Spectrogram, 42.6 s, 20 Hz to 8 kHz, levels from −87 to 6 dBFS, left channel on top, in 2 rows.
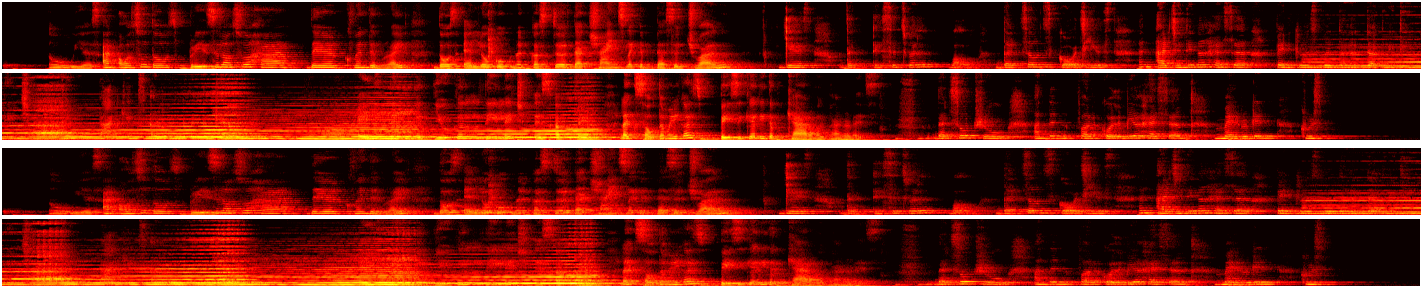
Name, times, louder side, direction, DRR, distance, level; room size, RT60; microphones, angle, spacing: voice 1, 0.7-10.9 25.7-34.2, left 5 dB, 60° left, 6 dB, 0.4 m, -28 dB
voice 2, 11.6-12.8 13.1-13.9 14.2-14.6 14.9-25.2 34.7-41.1, equal, 80° left, 4 dB, 1.0 m, -33 dB
sound 1, 19.5-30.2, right 1 dB, 25° right, 2.1 m, -20 dB
7.1 x 4.9 x 4.0 m, 1.4 s
head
